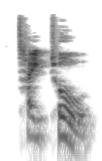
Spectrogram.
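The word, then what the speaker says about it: Tite: It looks like it's Taiti with the E. – Yeah. – It's Taito, apparently. Taito Kubo.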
